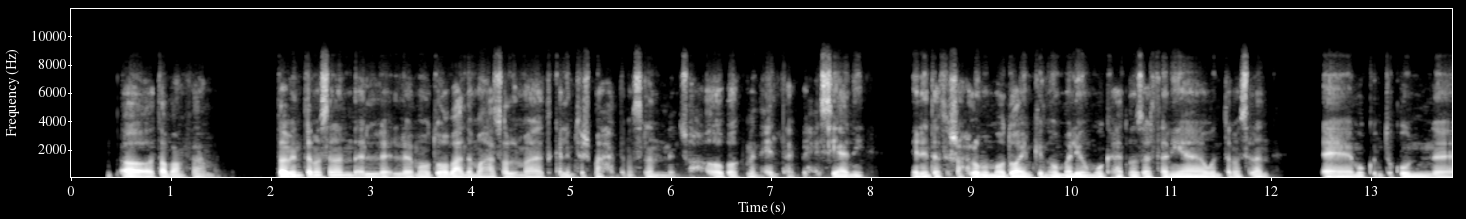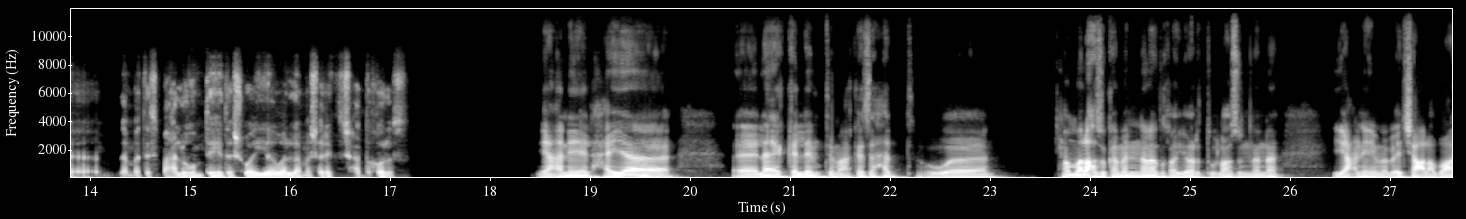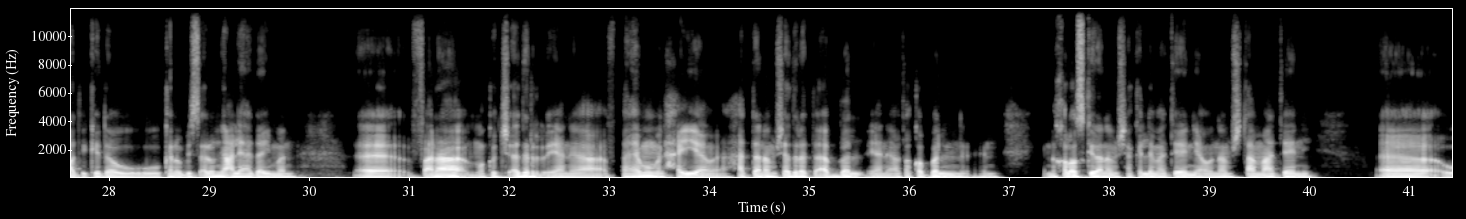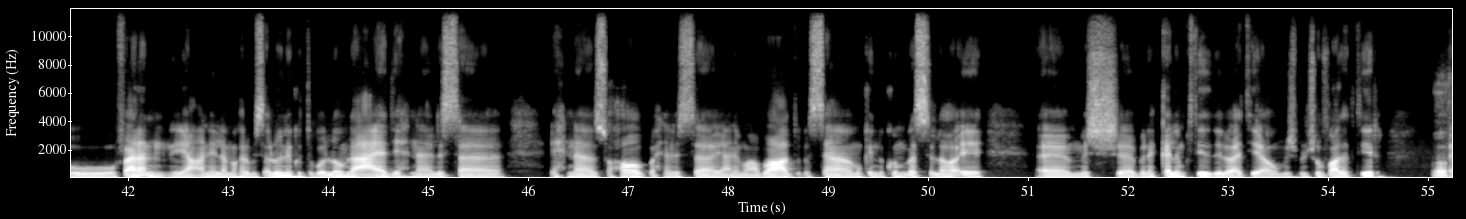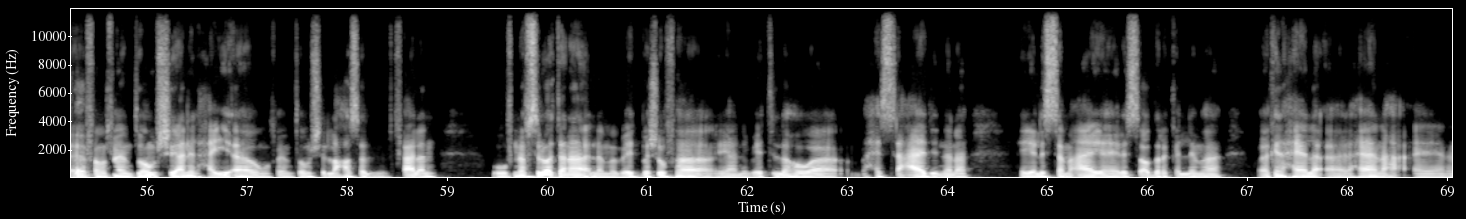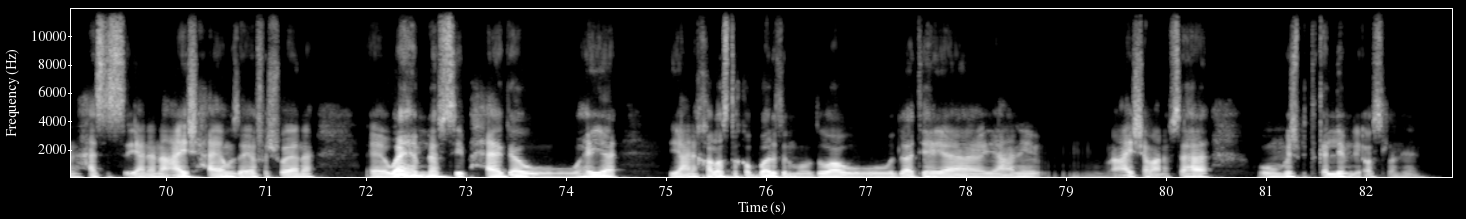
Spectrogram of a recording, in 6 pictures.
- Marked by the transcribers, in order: tapping
- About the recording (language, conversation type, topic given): Arabic, advice, إزاي أتعلم أتقبل نهاية العلاقة وأظبط توقعاتي للمستقبل؟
